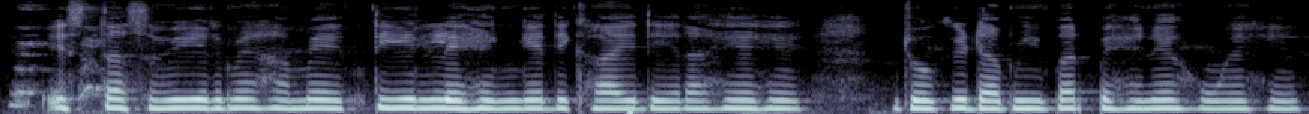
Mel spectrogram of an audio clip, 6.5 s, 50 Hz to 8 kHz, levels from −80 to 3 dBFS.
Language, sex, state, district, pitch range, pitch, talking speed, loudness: Hindi, female, Madhya Pradesh, Bhopal, 205-215 Hz, 210 Hz, 155 wpm, -15 LUFS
